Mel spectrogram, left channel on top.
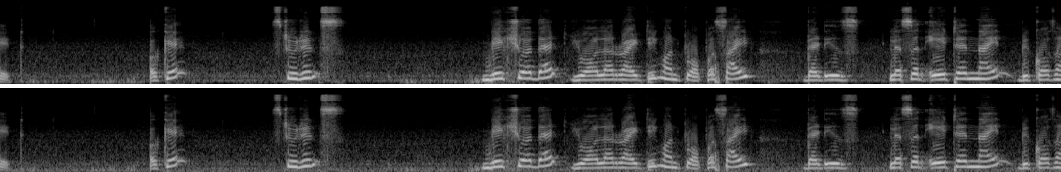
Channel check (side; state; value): right; noise; rumble, 20 dB below the sound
